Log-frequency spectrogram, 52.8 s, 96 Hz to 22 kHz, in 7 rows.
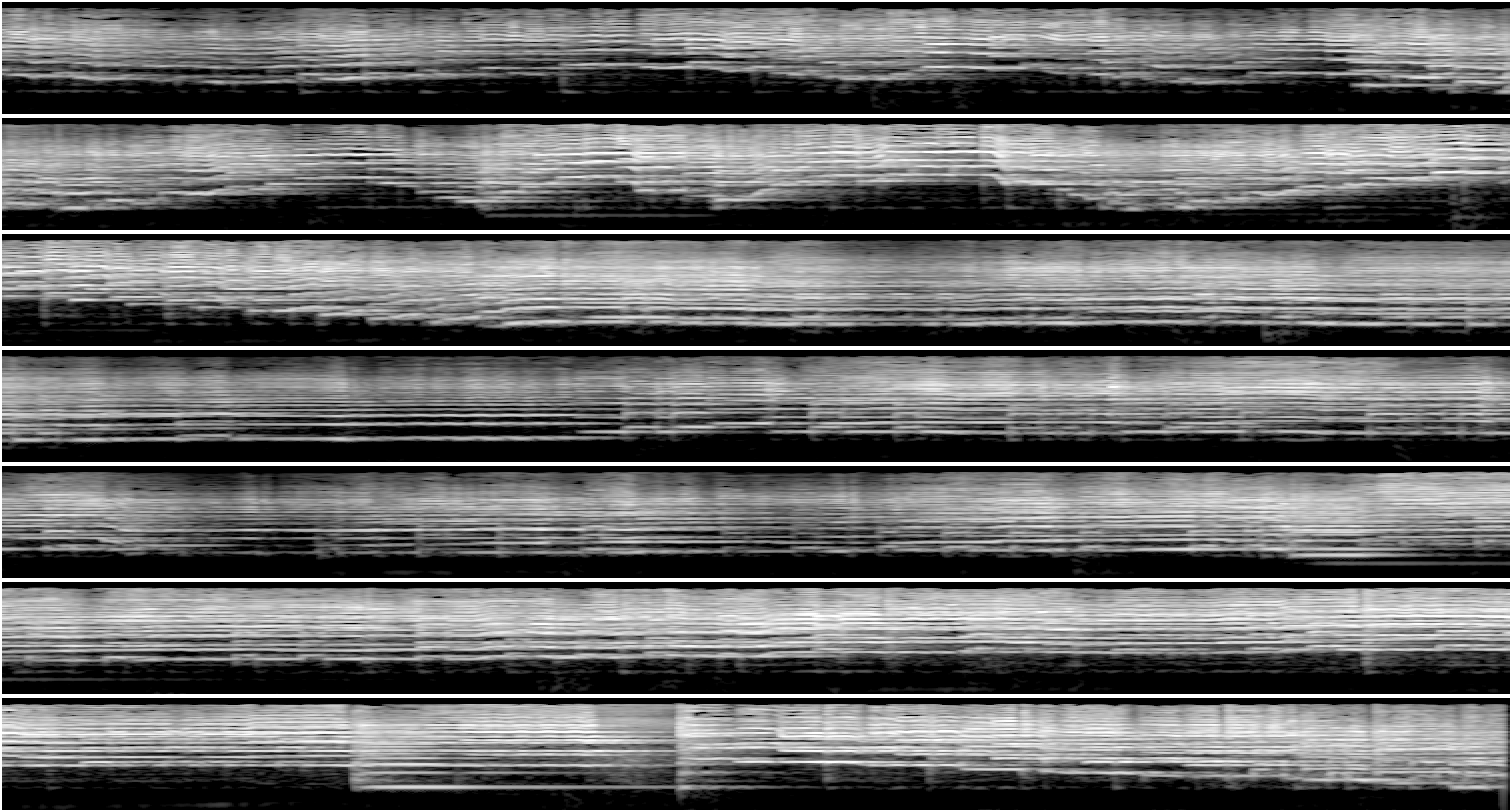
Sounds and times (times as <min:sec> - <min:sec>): Violin, fiddle: 0:00.0 - 0:52.7.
